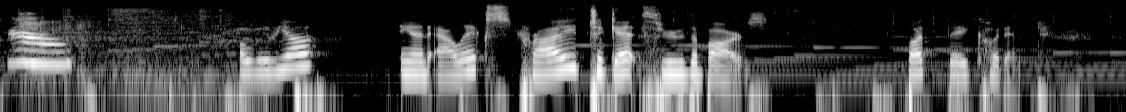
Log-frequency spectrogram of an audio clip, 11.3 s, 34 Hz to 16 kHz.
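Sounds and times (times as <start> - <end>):
cat meowing: 0.0 - 0.9
speech: 2.4 - 3.2, 4.0 - 7.7, 9.1 - 10.3.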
